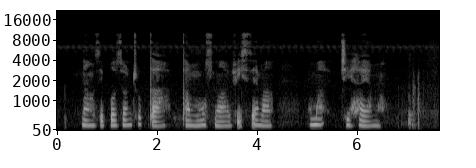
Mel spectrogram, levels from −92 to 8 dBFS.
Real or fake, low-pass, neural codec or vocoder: real; 9.9 kHz; none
